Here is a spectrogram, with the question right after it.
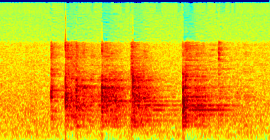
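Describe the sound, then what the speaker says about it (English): Knife crunching straight through a thin, crispy-crusted homemade pizza, about six sharp crackling cuts in uneven rhythm, close and fairly loud with nothing else over them. "I'm just going to cut it straight through the"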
